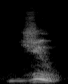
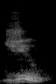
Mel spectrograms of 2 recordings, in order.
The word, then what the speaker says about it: DJou: It's pronounced Jew. is pronounced Jew, right?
